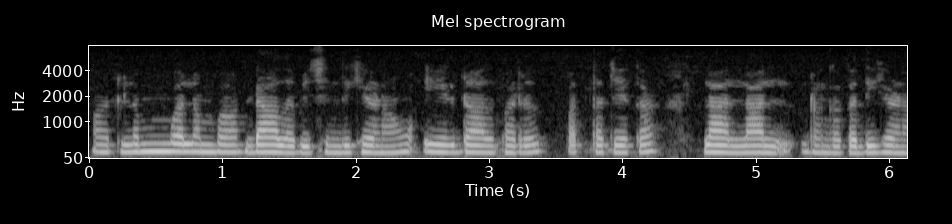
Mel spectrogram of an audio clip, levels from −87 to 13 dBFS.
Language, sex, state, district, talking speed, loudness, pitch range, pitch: Garhwali, female, Uttarakhand, Tehri Garhwal, 155 wpm, -16 LUFS, 180-195 Hz, 190 Hz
